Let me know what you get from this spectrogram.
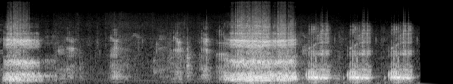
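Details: Pig giving loud, rough grunts and a longer harsh squeal, ending in three short nasal grunts in quick succession.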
